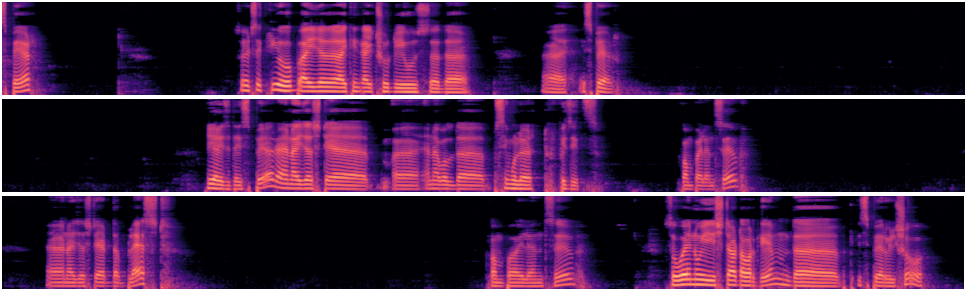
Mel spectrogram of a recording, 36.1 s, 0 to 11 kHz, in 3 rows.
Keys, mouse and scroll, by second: 1.7 right click, 7.6 right click, 8.4 ctrl+space, 9.2 double click, 10.9-11.5 scroll down 2, 11.5 right click, 14.7-15.2 scroll down 9, 15.2-18.2 scroll up 4, 20.6 scroll up 10, 25.4 b, 26.2 l, 32.5 middle click, 33.4 F11, 33.9 alt+p, 35.3-36.1 typing.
